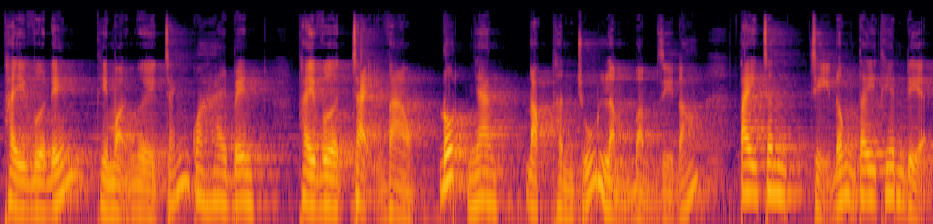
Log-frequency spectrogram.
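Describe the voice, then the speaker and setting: A man's voice: mid-range voice, moderate pace. Man, ghost story narration, reverb-heavy, faint music behind. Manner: lively, dramatic storytelling. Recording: echoey reverb with background music.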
